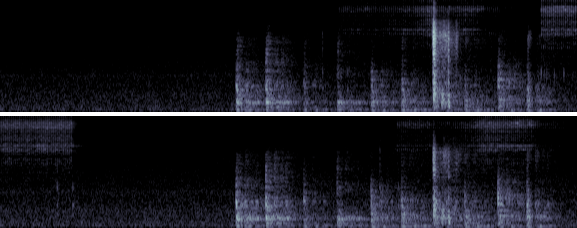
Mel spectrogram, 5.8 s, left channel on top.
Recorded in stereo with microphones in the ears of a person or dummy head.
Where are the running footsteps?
25° right (ahead or behind), 8.5 m; by 5.3 s 35° right (ahead or behind), 8.5 m.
